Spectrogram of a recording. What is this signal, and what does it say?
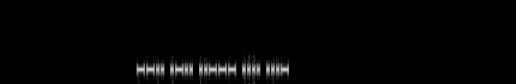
Morse code, heard as a keyed tone, about 47 wpm, 700 Hz. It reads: ZL2HV
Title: DXCC-100 Call Signs - 5 Characters - Repeated 3x - 50wpm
